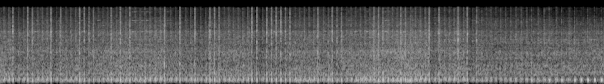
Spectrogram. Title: Tecumseh engine misfire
